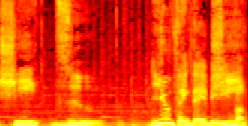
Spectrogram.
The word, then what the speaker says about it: Shih Tzu: the Shih Tzu how do you say that Shih Tzu it's Shi Zoo you think they'd be but more emphasize the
